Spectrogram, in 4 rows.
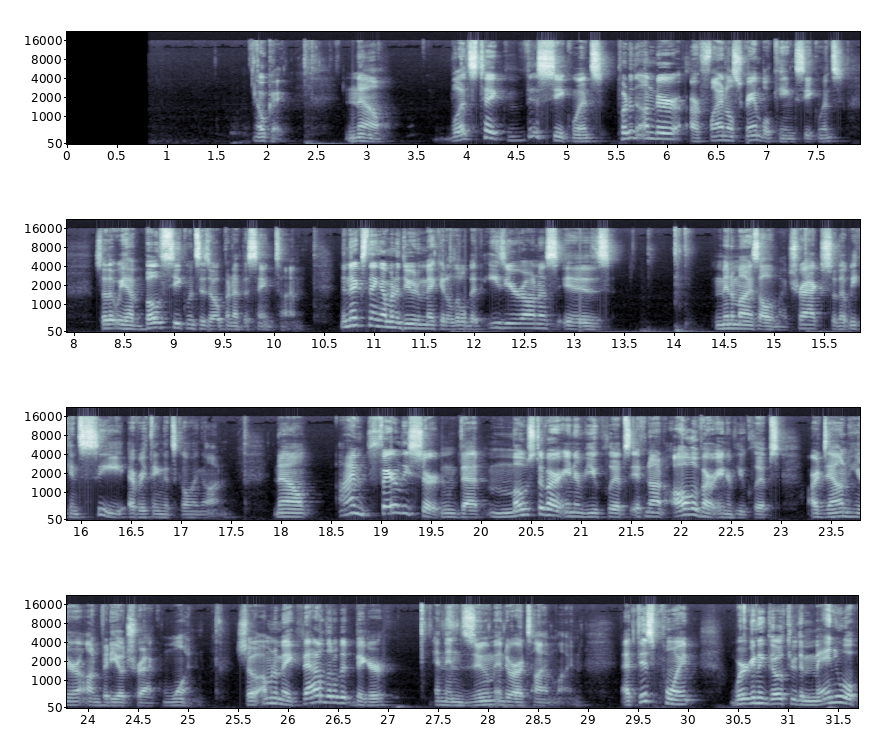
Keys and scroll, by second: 14.6 shift+-, 28.7 =.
